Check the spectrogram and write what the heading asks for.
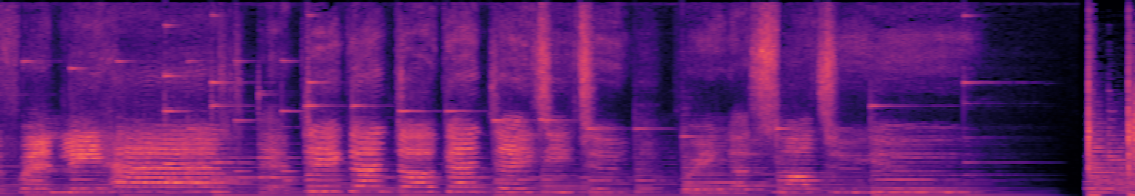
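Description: Children's TV end-credits theme music with a stepping bass line under a chiming melody, fading out to silence over the last second.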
